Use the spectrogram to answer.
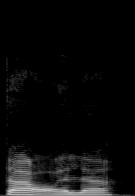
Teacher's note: یہ باریک تا، فتحہ کی حرکت 1 کاؤنٹ، آئین وسط حلق سے، لام پہ فتحہ ہے، 1 حرکت پڑھیں گے لا کو۔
